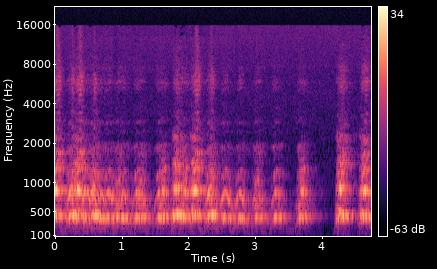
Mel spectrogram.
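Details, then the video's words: A pack of dogs barking in response to knocks at a door: dense overlapping barks with strong harmonic bands, repeated rapidly about three times per second, a short pause near the end, then more barking. "Wake Up to a Pack of Dogs Barking at Knocks at the Door"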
